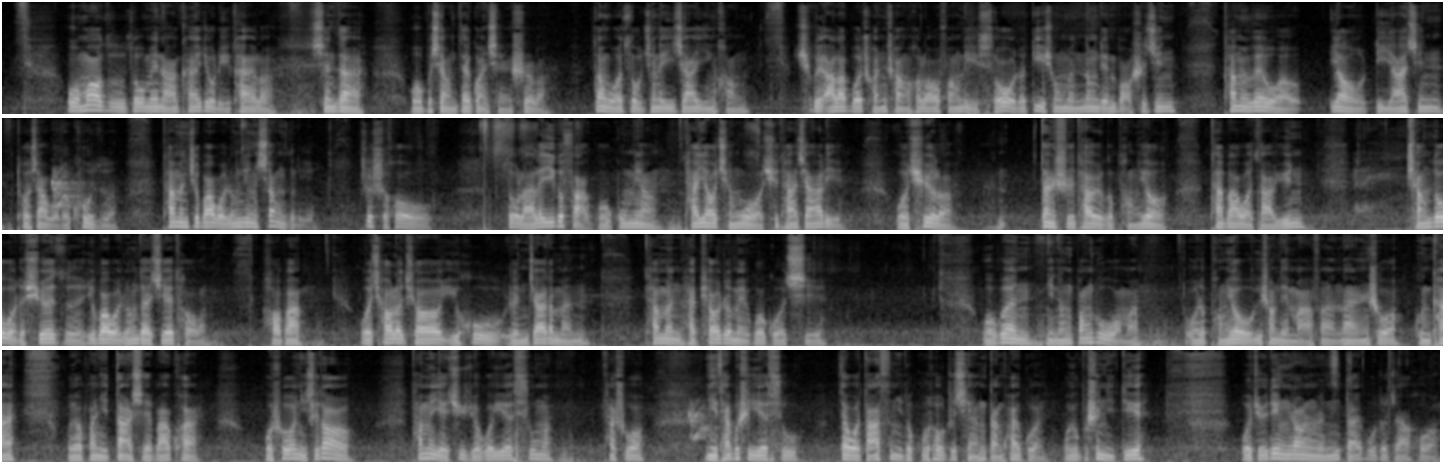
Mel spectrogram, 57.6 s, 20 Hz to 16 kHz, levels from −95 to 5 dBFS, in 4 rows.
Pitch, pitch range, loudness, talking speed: 120 Hz, 110-130 Hz, -28 LUFS, 235 characters per minute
